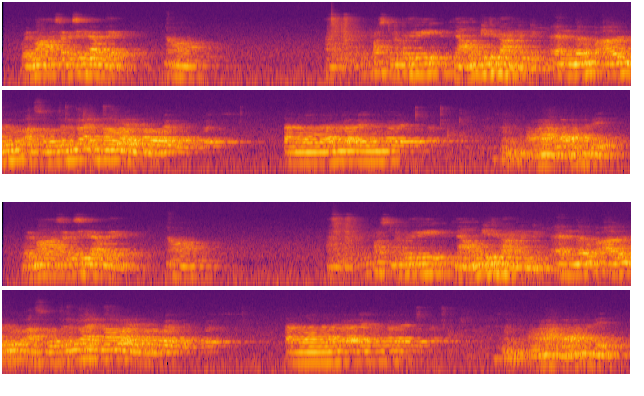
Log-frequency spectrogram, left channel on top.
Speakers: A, on the left (about 45°); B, on the left (about 70°).
A: ഒരു മാസൊക്കെ ശീലാവൂലേ
B: ആഹ
A: അങ്ങനെ ഒരു പ്രശ്നപ്പതില് ഞാൻ നോക്കിട്ട് കാണ്ണ്ണ്ട്.
B: എന്തായാലും അത് ഇത് അസുഖത്തിനും
A: <unintelligible>
B: കാരണാവാണ് നമുക്ക് തലവേദന
A: തലവേദന
B: കാര്യങ്ങൾക്ക്
A: <unintelligible> ആഹ് അതാ പറഞ്ഞതെ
